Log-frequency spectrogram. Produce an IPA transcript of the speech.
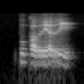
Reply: kukɔrɪ ɾəri

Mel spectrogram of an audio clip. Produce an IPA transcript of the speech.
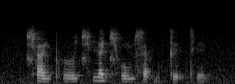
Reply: t͡ɕʰa˧j pʰɤː˦˥t͡ɕʰi˥˩a̯t͡ɕʰo˦˥m sa˨˩p̚ju˥˩k̚te˨˩ʔ tʰe˨˩k̚

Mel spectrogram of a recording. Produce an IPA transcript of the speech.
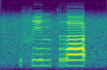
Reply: fi˧npra˦˥k̚

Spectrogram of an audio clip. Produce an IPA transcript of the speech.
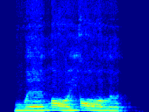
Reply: wɛː˨˥nɔː˨˥j ɔː˧ lɵ˨˥t̚

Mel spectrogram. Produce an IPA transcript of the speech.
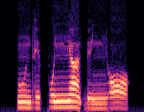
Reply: ũ˨de˨po˦ ɲã˦˨ɗɪ˨ɲɔ˦˨

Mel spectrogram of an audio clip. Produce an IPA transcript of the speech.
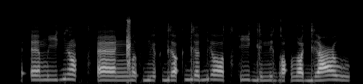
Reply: ʔɛmi ɡʲɔ̃ʔt͡sʼæːŋ͡ǁʊʔ bʲɔ̃ʔɡʲɒʔ ɡʲʌbʲɔː t͡sʼi ɡʲəmʲɔɡɔʔðˤʊ ɡʲəʕu

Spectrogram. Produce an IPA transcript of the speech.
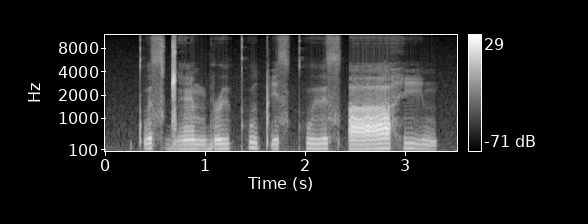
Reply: kʷʼɛsɡ͡ǁɛ̃ːmbɹɨkʷʰi pʼiskʷʰɨːs ʔaːhiːm

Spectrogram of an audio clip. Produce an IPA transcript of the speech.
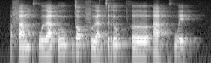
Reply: fa˧m kʰwɯ˧a̯ʔuː˦˥p̚dɔ˦˥ʔfɯ˩˦a̯ tru˥˩ʔpʰɤː˧ʔa˨˩ʔ kʰwe˨˩k̚

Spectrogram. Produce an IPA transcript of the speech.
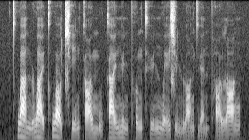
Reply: t̪ʰwa˥˨nɻwa˥˨ɪ̯ kʰwɔ˥˨t͡ɕʰi˨˦n kɑ˨˦ʊ̯ mṵ˨˩ka˦ɪ̯ n̪y˥˨npʰʊ˦ŋ t̪ʰy˨˦nn̪we˨˦ɪ̯ ɕy̰˨˩nɻɑ˨˦ŋt̪ɥɛ̰˨˩npʰɑ˨˦ʊ̯ lɑ˦ŋ

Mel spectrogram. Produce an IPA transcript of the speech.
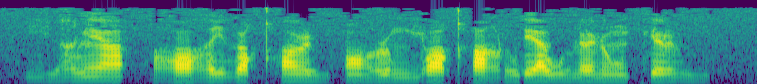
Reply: ɣi̤ʁlʲã | ʁɔʁiðu qʰɔ̃ɭ i̤ʔɔ̃ʁɭuŋ jɔqʰaʁɽṳ ɾʲawṳɳɜɳ ũkʲaɭði̤

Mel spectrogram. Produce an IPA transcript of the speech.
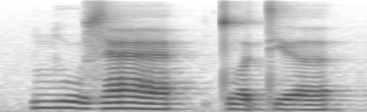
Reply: ʎu˥˧zæ˥˧ | tʷʌ˧tʲɜ˧

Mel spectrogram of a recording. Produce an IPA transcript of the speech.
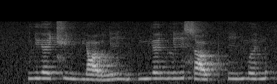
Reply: ljɛ˥t͡ɕy˨n mjɑ̰˨˩ʊ̯li˥˩n | mjɛ˥nli˥sɑ̰˨˩ʊ̯ pʰi˧˥ mə˧˥n

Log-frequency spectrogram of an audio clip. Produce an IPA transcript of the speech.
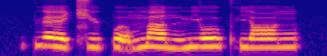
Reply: pɥɛ˥˨t͡ɕy˨˦pɤ̰˨˩ ma˥˨n mjo˦ʊ̯pʰjɑ˦ŋ

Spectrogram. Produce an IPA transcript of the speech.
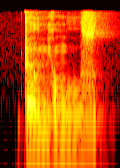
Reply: ʈɜlmʲɔmuz

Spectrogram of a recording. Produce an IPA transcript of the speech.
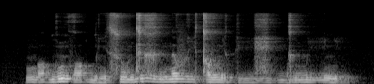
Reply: ŋɔ˧ ɡũ˦vɔ˨˦ɡ͡bĩ˨ sũ˧ dɨ˦ɣɨ˧ nə˦vi˦˨ dɔ˦ɲə˧kiː˨ɣi˨˦ ɡ͡bɨ˨˦miː˧ɲi˨

